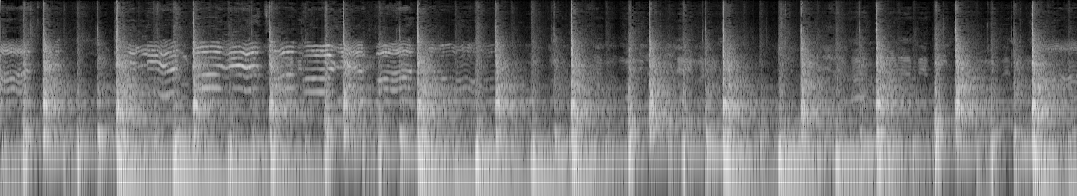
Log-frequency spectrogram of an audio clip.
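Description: Large dhol drum beaten in a steady rhythm with deep bass strokes, under a folk singing voice that carries a bhajan melody for the first few seconds.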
